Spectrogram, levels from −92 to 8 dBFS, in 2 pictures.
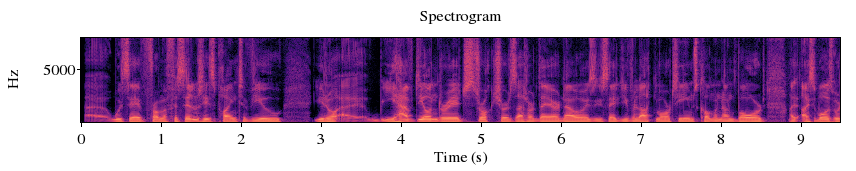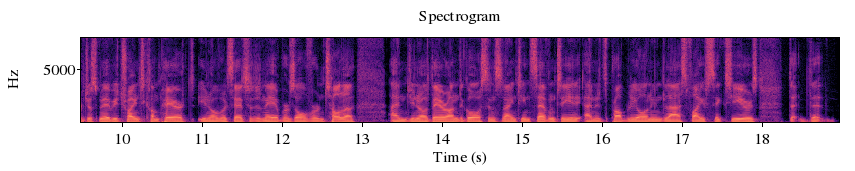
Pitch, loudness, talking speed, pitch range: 110 Hz, -20 LUFS, 230 wpm, 105-115 Hz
